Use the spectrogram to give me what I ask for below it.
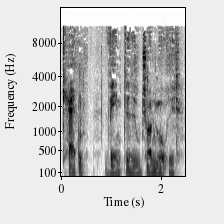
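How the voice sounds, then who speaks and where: A man reading a storybook aloud in a lively, expressive narrating manner. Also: low-pitched, vocal fry, breathy edge.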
